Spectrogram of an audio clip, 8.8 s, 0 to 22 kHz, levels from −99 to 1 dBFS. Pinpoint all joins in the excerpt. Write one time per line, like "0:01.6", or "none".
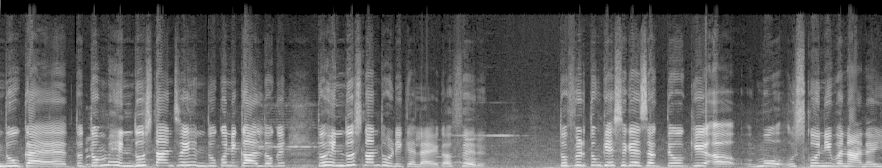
none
